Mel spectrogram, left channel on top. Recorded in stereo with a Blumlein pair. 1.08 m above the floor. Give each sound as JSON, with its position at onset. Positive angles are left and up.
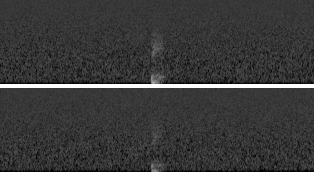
{"t": 1.5, "sound": "whispering", "azimuth_deg": 25, "distance_m": 0.8}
